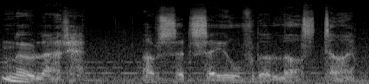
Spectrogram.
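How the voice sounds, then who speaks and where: Deep, weary old sea captain. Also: male voice, sing-song, heavily acted. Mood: weary, regretful. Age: older. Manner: salty seafarer speech, halting and breathy. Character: weary, dying old male corsair captain. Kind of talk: dramatic video game cutscene acting. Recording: loud music and rain behind.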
